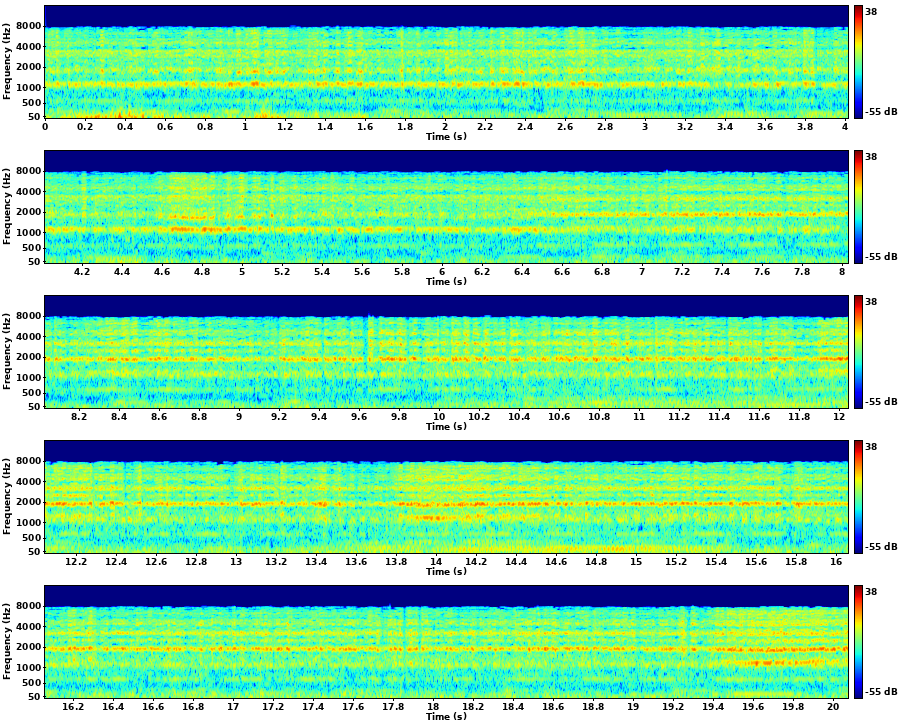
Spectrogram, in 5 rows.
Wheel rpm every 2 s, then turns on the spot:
150, 150, 150, 160, 160, 170, 170, 160, 170, 170.
none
